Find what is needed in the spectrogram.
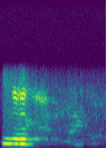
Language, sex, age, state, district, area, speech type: Assamese, female, 18-30, Assam, Tinsukia, urban, conversation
